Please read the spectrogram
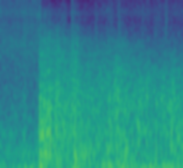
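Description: thunder rumbling

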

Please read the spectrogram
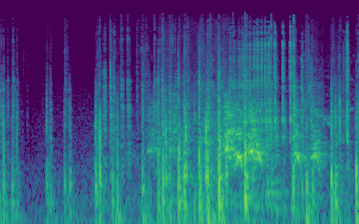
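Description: puppies barking and whimpering

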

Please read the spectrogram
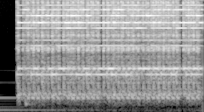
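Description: telephone bell ringing

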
